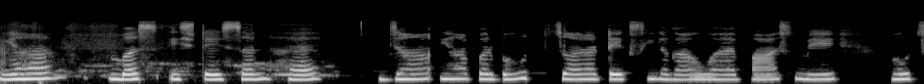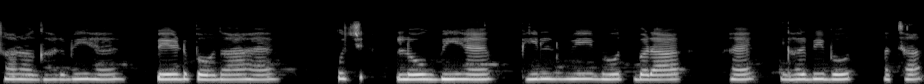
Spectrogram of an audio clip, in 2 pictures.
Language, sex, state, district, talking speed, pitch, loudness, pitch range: Hindi, female, Bihar, Kishanganj, 115 wpm, 235 Hz, -16 LUFS, 230-250 Hz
